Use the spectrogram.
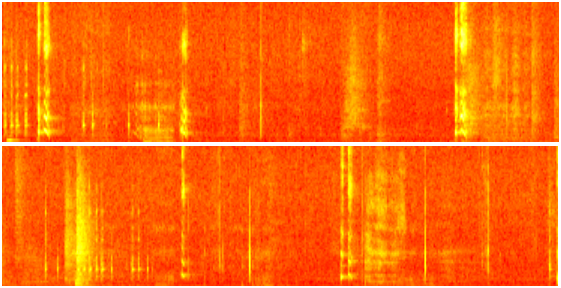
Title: Hiccup Hiccup Hiccup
